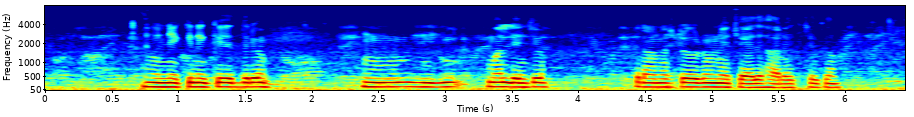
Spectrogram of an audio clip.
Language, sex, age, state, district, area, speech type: Dogri, male, 18-30, Jammu and Kashmir, Jammu, rural, spontaneous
